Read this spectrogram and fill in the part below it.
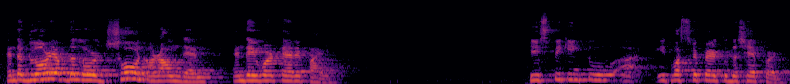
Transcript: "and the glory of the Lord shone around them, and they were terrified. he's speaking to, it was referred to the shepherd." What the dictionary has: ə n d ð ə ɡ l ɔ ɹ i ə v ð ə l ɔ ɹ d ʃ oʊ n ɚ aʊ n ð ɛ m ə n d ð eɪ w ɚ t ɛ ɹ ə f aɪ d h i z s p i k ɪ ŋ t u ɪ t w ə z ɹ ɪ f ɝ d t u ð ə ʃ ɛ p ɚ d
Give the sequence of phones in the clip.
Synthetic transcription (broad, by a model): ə n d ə ɡ l ɔ ɹ i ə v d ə l ɔ ɹ d ʃ oʊ n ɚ aʊ n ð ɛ m ə n d eɪ w ɚ t ɛ ɹ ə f aɪ d h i s p i k ɪ ŋ t u ɪ t w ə s ɹ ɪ p ɝ d t u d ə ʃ ɛ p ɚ d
